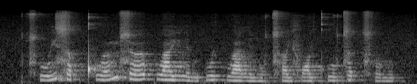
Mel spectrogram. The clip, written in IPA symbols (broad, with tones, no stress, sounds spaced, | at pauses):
t͡sʰ uː˨˥ j s ɐ˨˥ p̚ kʷʰ œː˨˥ m s œː˨˧ kʷ aː˨ j l ɪ˨ ŋ kʷ e˥ j kʷ aː˧ l iː˨ w t͡sʰ ɐ˨ j f ɔː˨ j kʷʰ ɐ˧ w t͡s ɐ˥ t̚ t͡sʰ ʊ˧ ŋ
